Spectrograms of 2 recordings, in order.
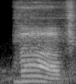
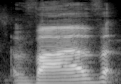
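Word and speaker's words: ו: Vav can be pronounced like the V in victory, the O in home, or the U in moon.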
